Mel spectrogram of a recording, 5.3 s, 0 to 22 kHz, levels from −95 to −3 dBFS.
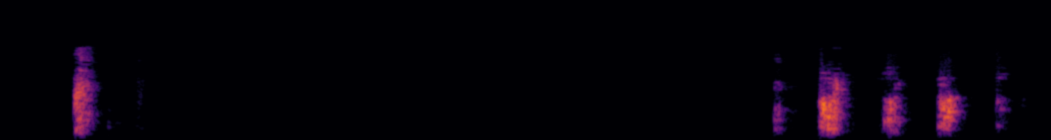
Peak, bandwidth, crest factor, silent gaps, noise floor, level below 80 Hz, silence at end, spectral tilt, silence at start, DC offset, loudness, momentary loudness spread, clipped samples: -20 dBFS; 5.4 kHz; 28 dB; 0.94-3.88 s, 4.62-4.67 s; -65 dBFS; under -90 dBFS; 0.25 s; -1 dB/octave; 0.4 s; under 0.1%; -43 LUFS; 11 LU; under 0.1%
